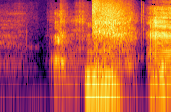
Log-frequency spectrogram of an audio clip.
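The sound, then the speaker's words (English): A single sneeze tied to seasonal allergies, a sudden loud burst with a voiced edge after a faint lead-in, followed by a brief vocal sound. “I'm about to sneeze.”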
